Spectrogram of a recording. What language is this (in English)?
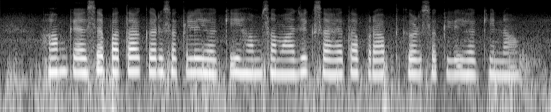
Magahi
